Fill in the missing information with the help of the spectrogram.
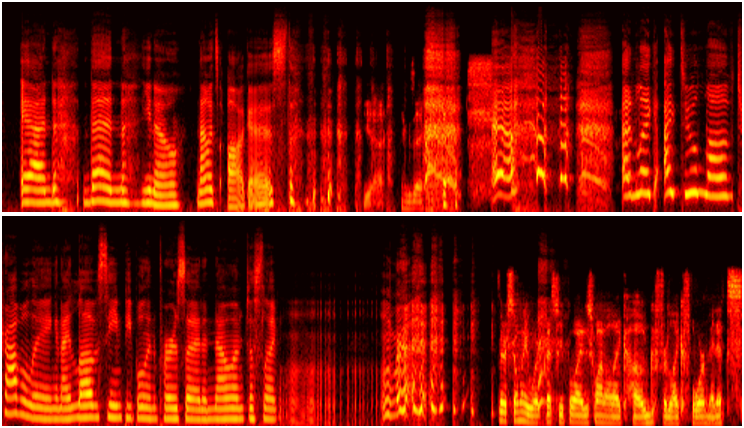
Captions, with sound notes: And then now it's August. (laughing) And I do love traveling and I love seeing people in person. And now I'm just like, (humming) (laughing) - There are so many WordPress people I wanna hug for four minutes.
